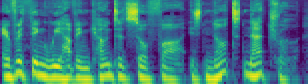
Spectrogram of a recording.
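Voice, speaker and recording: A narrator reads a composed male fighter in a sci-fi audio story. He explains gravely and calmly, in a middle register with a very dry sound. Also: medium pitch, a little fast, no echo, close to an everyday voice. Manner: calm, explanatory.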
